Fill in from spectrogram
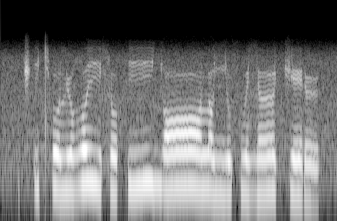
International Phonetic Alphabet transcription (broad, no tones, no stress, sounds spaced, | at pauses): t͡ʃʼ i cʰ o l y ʁʷ iː ɬ o x iː ʎ ɔː l ɔ ɲ ə sʷ e ɮ əː t͡ʃ e ɾ ø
